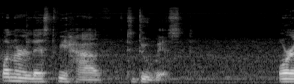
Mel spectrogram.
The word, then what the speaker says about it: Todoist: our list we have to do list or at least that's how I think it's pronounced it's spelled t-o-d-o-i-s-t and when you want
